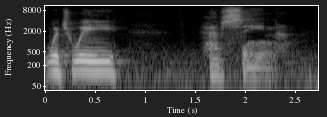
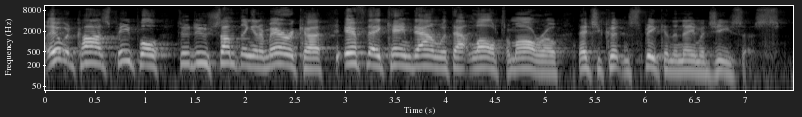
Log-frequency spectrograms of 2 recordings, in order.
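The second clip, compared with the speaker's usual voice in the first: normal talking voice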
